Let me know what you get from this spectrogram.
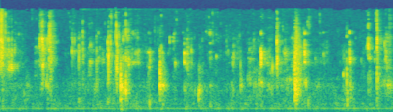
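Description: A person chewing food close to the microphone: a quiet, irregular run of short clicks and smacks from the mouth.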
